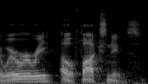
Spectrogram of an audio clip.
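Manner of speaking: normal talking voice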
